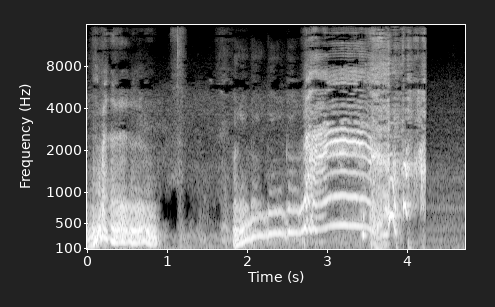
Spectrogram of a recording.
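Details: Domestic cat giving loud, drawn-out yowls: a first wavering cry, a short pause, then a long yowl that rises and bends through a strained, harmonic-rich middle before cutting off abruptly.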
